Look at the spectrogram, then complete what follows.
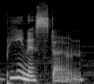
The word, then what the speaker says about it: Penistone: Heading north from Butthole Lane, which I tragically cannot street view and find that so frustrating, we find ourselves in Penistone. Okay, it's pronounced Peniston.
